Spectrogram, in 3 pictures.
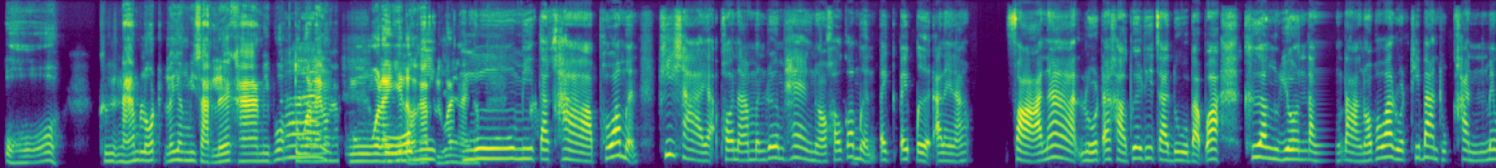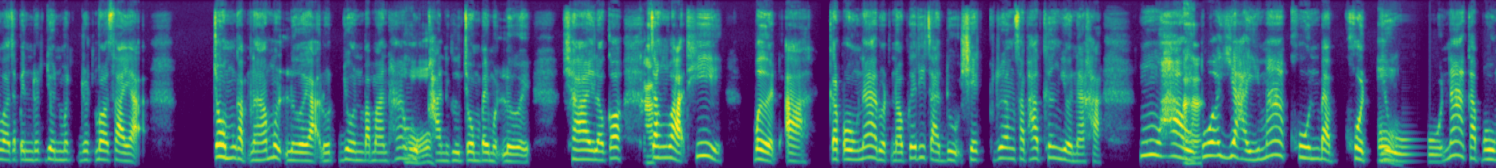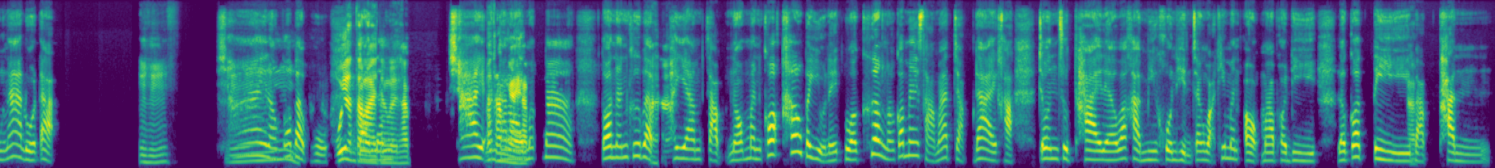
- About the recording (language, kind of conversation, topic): Thai, podcast, คุณจัดการกับข่าวสารจำนวนมากในแต่ละวันอย่างไร?
- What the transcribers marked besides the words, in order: other background noise; distorted speech; tapping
